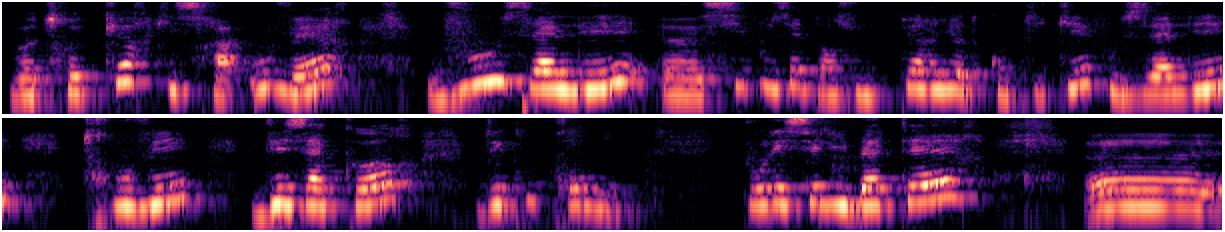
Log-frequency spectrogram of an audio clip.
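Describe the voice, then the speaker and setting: A woman's voice: on the high side, mellow, roomy sound. A woman reading tarot cards in a chatty, reassuring way, thinking aloud as she turns them. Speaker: tarot reader. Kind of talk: casual tarot reading monologue.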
